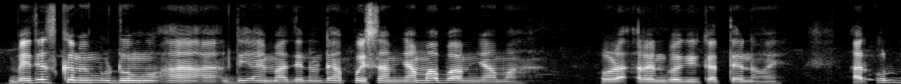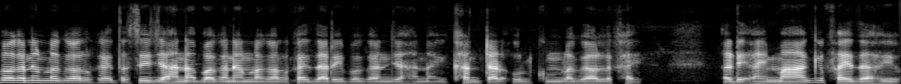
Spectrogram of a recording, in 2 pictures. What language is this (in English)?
Santali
